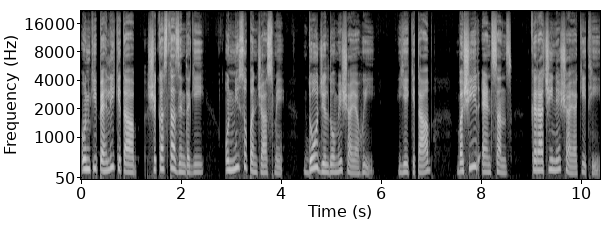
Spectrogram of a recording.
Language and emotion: Urdu, neutral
